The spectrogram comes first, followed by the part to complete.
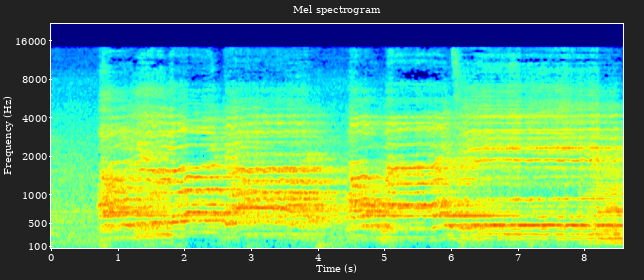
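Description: A small gospel worship team singing together in harmony, holding long notes. The voices come in together under a second in after a brief pause, and break off briefly about four seconds in before going on.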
